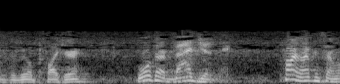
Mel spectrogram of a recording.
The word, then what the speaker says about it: Bagehot: His name is was spelled, typical English thing, was spelled, had no relation to the pronunciation. It was spelled B-A-G-E-H-O-T. Pronounced Bagehot.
